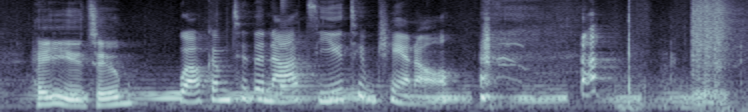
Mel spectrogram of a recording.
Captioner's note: laughing; upbeat music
